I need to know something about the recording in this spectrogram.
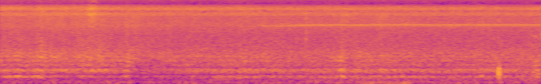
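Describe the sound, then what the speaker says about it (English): Bees buzz steadily in the corner of a hive, a dense continuous hum of many insects close by with a few brief louder passes, no voices. "There's a lot of bees up here in the corner."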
